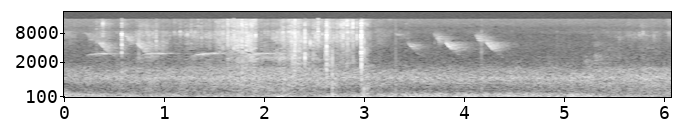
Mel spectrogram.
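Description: Faint wild birdsong: several short chirps and quick down-slurred calls over a low rumble.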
